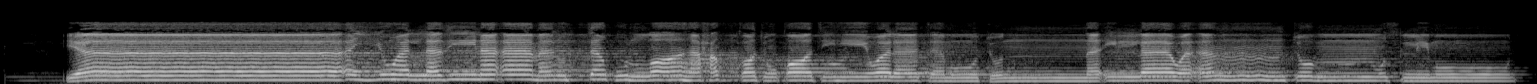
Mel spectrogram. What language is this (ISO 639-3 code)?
ara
